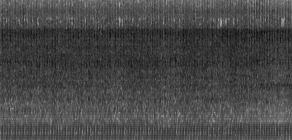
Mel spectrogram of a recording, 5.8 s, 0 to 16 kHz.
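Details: Craftsman 9 hp 26-inch estate-sale snowblower after oil change and new spark plug, carburetor float bowl found clean; loud steady single-cylinder thrum at constant speed, no misses or knocking; normal running.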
